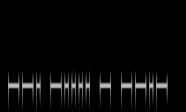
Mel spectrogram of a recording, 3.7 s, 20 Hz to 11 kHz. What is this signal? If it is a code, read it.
Morse code, heard as a keyed tone, about 17 wpm, 700 Hz. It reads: G6TQ
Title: DXCC-100 Call Signs - 4 Characters - 17wpm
